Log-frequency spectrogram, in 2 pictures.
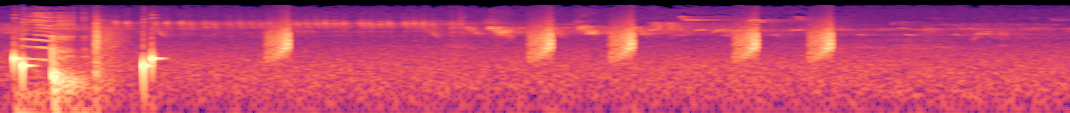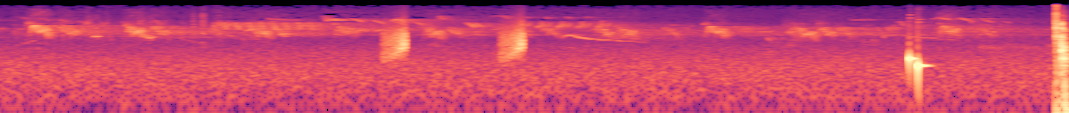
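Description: Short menu clicks and swishes from a game sound every second or two.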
